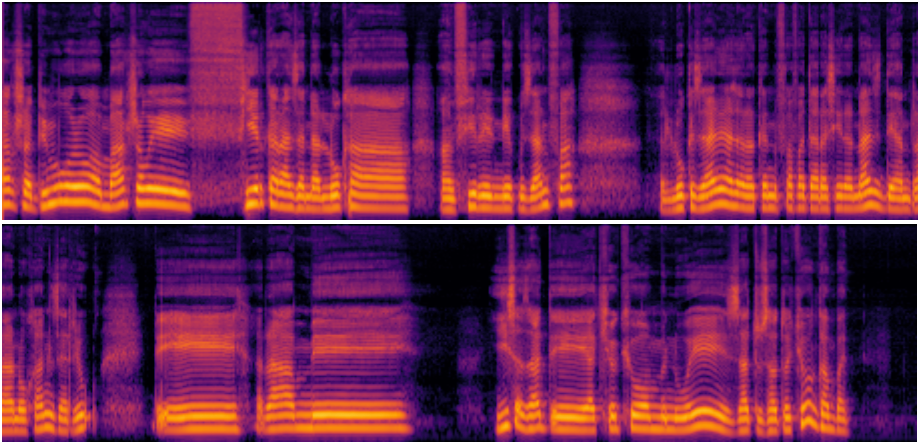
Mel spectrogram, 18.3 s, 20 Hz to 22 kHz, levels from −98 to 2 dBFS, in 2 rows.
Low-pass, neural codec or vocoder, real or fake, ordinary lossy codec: none; none; real; none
